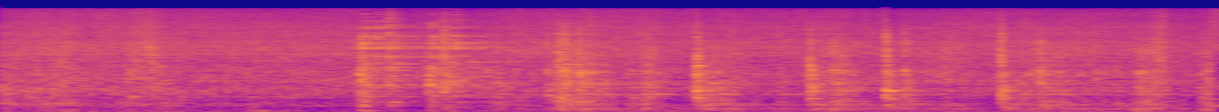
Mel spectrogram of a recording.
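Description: Mushrooms stir-fried in a pan for a pepper beef short rib dish sizzle steadily, broken by sharp scraping and tossing strokes every half second or so, close and fairly loud with no talk.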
